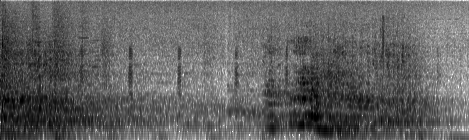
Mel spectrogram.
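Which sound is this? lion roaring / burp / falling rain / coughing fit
lion roaring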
